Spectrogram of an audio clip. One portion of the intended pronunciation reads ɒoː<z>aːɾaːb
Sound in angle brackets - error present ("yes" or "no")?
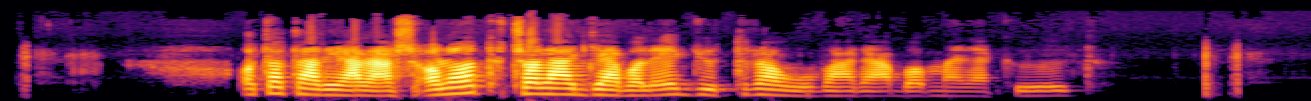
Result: yes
